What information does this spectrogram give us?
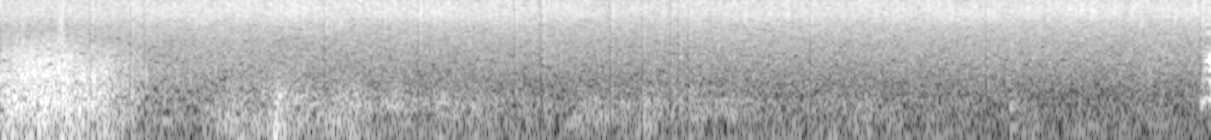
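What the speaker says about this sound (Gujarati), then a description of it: "ભાવનગરના વલ્લભીપુરમાં ભારે વરસાદ વરસ્યો છે।" Heavy rain falls steadily in Vallabhipur, Bhavnagar, opening with a loud rumble of thunder that fades into a continuous, even hiss of downpour with no voices.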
